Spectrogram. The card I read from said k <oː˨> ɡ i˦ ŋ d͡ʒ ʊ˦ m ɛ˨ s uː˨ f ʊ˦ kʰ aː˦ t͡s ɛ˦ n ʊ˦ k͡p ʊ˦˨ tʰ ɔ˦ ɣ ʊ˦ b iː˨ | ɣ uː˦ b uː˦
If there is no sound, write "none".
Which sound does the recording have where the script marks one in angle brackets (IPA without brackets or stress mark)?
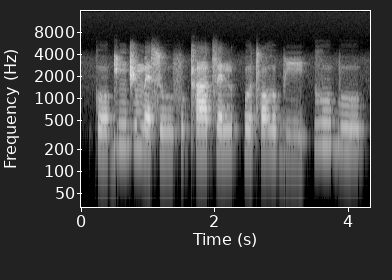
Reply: oː˨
